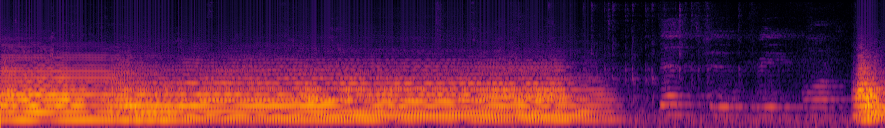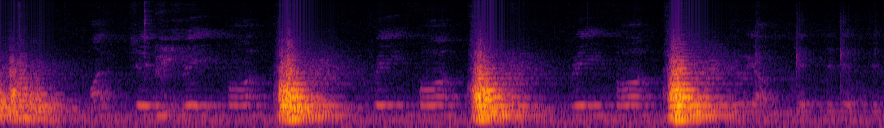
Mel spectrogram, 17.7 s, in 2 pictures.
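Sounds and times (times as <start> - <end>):
brass chord progression: 0.0 - 6.3, 8.5 - 9.9, 11.5 - 12.6, 13.5 - 14.5, 15.4 - 16.5.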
